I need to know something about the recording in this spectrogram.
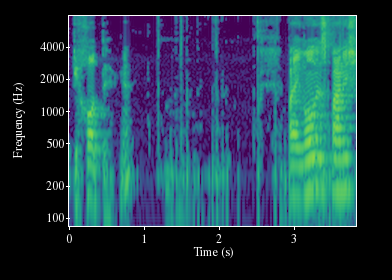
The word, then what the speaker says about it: Quixote: pronunciation, Quixote.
